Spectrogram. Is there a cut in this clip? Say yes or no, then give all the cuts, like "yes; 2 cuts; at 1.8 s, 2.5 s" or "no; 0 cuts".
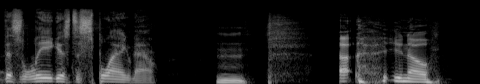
yes; 1 cut; at 1.3 s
